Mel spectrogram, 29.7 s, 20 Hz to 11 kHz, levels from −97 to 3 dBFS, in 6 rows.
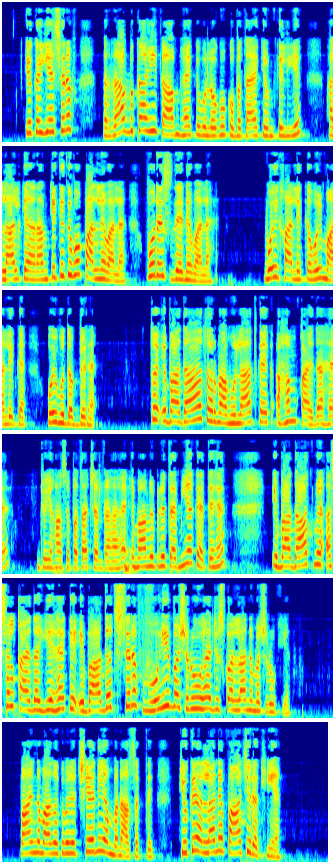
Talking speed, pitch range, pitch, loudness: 190 wpm, 185-250 Hz, 210 Hz, -16 LUFS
